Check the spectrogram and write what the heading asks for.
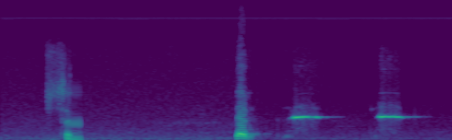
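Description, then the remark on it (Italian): A person whistles two short, steady, high-pitched tones imitating the whine of an aircraft's four turbofan jet engines running at full power. Brief bursts of speech come just before them. “no, no, perché con quattro turboreattori, con quattro turbofan che vanno a tutta Gallara, il fischietto del bianco ci vuole un cicalino abbastanza potente.”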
